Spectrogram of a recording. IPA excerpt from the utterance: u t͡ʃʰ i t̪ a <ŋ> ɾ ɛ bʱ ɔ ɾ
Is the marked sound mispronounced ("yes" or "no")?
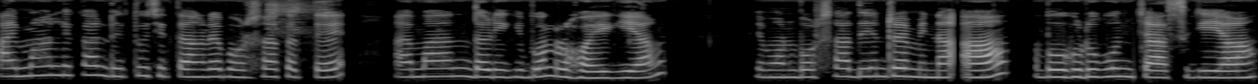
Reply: no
